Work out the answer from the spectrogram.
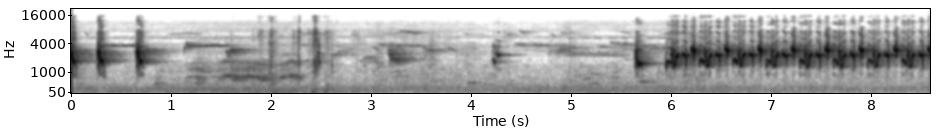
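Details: Sooty-headed bulbul song played as a lure for a bird slow to sing; scattered sharp chirps and faint notes first, then a loud, rapid, steady run of repeated bubbly notes to the end.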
